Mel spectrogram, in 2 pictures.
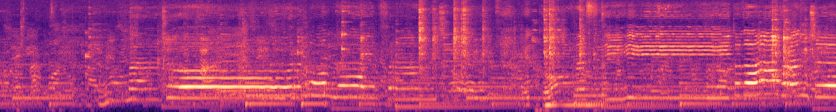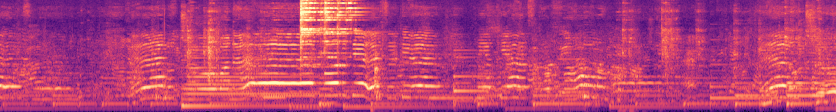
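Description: An Abruzzese folk song played live on acoustic guitar and accordion, with a woman's voice singing the melody over the held chords.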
